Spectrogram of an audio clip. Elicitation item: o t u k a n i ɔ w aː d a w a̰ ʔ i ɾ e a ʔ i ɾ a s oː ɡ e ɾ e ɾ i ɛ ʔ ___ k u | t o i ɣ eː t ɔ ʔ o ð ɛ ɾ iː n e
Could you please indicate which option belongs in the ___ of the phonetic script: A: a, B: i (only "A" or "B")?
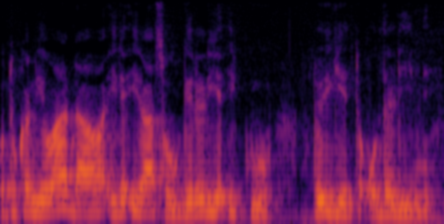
B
